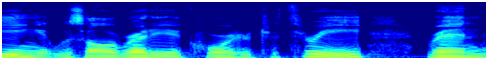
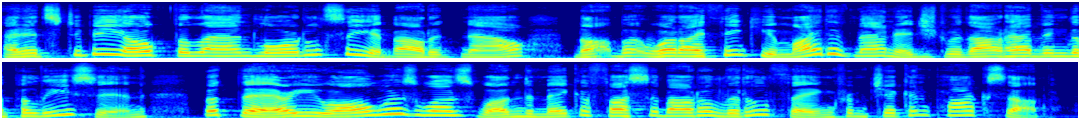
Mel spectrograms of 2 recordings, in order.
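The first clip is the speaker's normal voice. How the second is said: put-on much higher, louder piping old lady; high piping deaf voice; 9 semitones higher, 8 dB louder than usual. A narrator's reading. Deaf old mother scolding her son, high and piping. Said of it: "in the high, piping voice peculiar to the deaf".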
